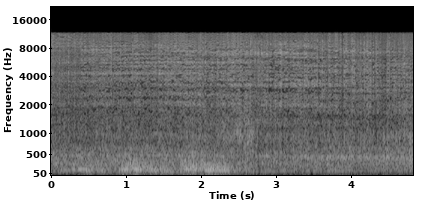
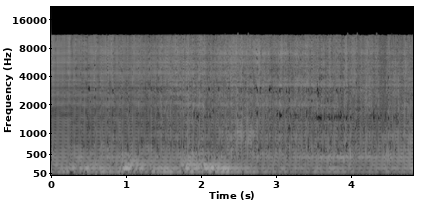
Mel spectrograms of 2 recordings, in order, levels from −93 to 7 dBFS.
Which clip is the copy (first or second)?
second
